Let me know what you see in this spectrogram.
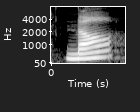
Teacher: நா என்று சொல்லும்போது நம் வாய் முழுமையாக திறந்து காற்று வெளியேறுகிறது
